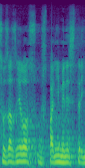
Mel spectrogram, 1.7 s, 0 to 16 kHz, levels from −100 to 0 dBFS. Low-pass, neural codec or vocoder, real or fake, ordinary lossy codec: 14.4 kHz; none; real; AAC, 48 kbps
